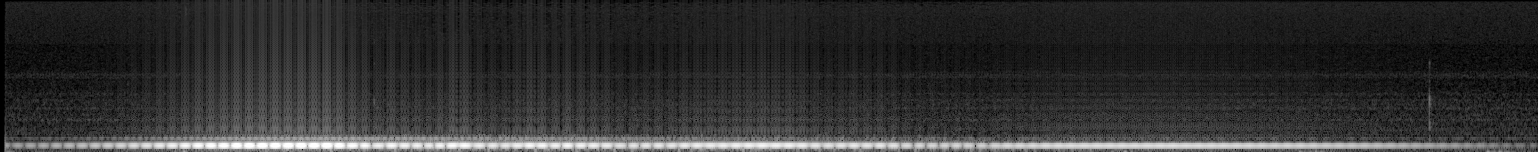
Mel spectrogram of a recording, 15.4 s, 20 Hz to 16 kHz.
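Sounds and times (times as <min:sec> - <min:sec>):
Schumann wave tuning fork tone at 128 Hz: 0:00.1 - 0:15.3.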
